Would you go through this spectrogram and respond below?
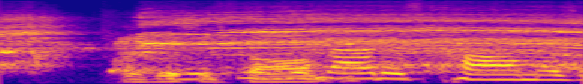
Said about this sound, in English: The first pig is always the calmest because it doesn't know what's coming. So as the day goes on and we go through more pigs, they scream more loudly because they get agitated from the previous pig.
